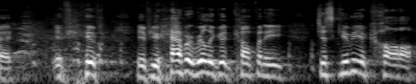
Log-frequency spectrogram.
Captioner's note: laughter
